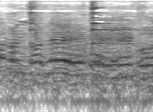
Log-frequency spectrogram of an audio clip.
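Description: A group of voices chanting in long held notes, with a sharp metallic clink about half a second in and another, ringing briefly, about a second and a half in.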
